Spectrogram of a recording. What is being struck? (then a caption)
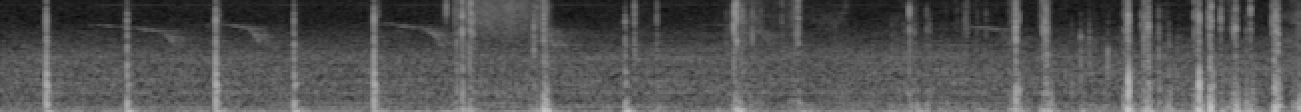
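Small cardboard box in plastic wrap. Fingertips tap and scratch the wrapped front face of a small yellow cardboard Realme Buds Classic earphone box, lying flat in clear plastic wrap. About eighteen short, dry taps land at an uneven pace, with a brief crinkly scratch of the plastic near the middle and the taps bunching closer together toward the end. Each tap is mostly low and dull, with almost no ring.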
